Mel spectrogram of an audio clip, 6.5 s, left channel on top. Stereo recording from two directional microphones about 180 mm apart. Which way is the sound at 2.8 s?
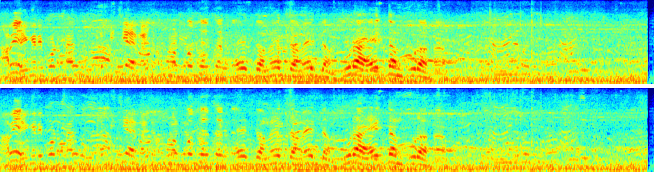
55° left (ahead or behind).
